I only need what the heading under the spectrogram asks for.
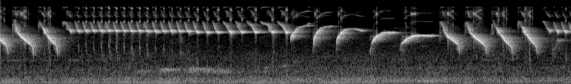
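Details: Canary sings a couple of strong swooping notes, a long rapid ringing trill, then looping rise-and-fall whistles and falling strokes ending in another quick trill.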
